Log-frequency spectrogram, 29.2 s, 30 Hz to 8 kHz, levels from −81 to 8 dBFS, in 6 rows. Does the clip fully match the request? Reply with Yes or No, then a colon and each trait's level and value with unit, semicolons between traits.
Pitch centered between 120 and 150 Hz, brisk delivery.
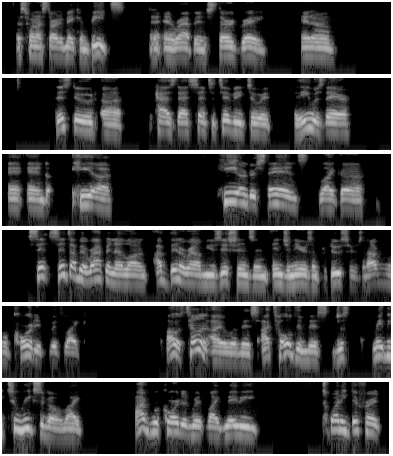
No: low, 135 Hz; average, 155 wpm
